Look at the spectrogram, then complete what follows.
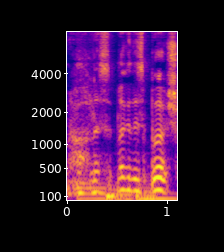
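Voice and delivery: lightly hushed, fast, fussing over a bush; mock nature-recordist voice. Two podcasters poking bushes with a recorder, hushed mock enthusiasm. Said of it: "which is just us going around like".

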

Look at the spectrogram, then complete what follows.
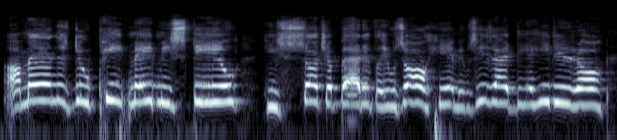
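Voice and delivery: high whine, pinning all the blame; whiny friend blaming. Retold or imitated. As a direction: whine to mom and throw your buddy under the bus. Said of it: "on the phone with his mom saying".

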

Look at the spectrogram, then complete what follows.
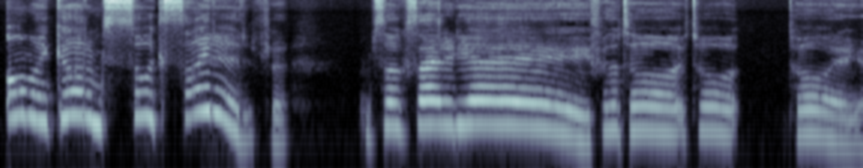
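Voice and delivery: shrill-high, loud fake excited squeal; hammed-up child fake joy; mock squealing excitement. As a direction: parody a kid forced to gush over a toy. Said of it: "He was".

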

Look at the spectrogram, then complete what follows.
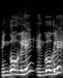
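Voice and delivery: "Google" as "GOG-leh", final e held; dad's mispronunciation. Retold or imitated. Mimicking his dad's version, "Google" as "GOG-leh". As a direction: say "Google" as spelled in Spanish, stretching the -leh. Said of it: "va a ser como dice mi viejo".

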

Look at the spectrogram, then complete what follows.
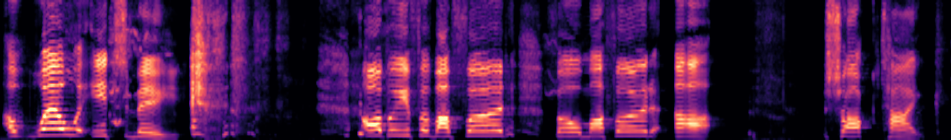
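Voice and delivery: hammed-up Boston drawl, loud; loud cartoonish Boston accent. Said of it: "Boston accent or British?".

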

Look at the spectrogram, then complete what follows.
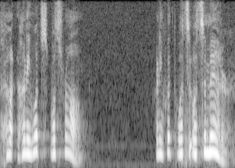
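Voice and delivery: high, soft, syrupy coaxing; sweet wheedling wife. Retold or imitated. Jezebel coaxing her sulking husband, high and sugary. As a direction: coo at him like a doting wife. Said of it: "she said".

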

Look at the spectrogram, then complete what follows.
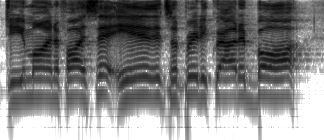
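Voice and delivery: high, fast nervous stranger impression; high mimic voice. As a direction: squeak it out like an awkward stranger. Mimicking the odd guy.

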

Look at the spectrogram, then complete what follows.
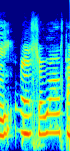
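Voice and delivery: very high, squealing mock glee; tiny falsetto mock delight; mock joy. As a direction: squeal it like a giddy child. Gushing over his Christmas miracle.

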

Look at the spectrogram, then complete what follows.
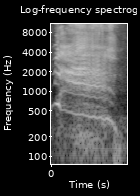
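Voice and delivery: long high strangled scream; mock freak-out scream. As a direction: burst into a held comic shriek. Acted overflow of emotions.

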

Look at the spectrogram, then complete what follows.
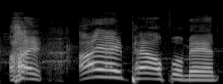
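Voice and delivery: slow, laughing brush-off; laughing denial. Real, not acted. Laughs off the praise.

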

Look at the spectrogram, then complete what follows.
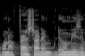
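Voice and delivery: ordinary delivery

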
